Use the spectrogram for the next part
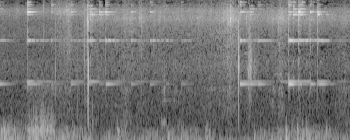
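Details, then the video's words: Holstein Friesian cow eating grass: repeated soft tearing and crunching bites over a low, rumbling chewing noise, with sharp clicks here and there and a faint steady high tone in the background. "HF cow eating grass"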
